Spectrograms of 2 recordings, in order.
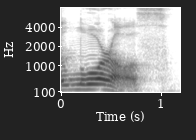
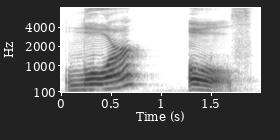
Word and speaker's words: laurels: You can't rest on your laurels. This could be a hard word to pronounce depending on your native language because we have an R and an L. Laurels. Laurels.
